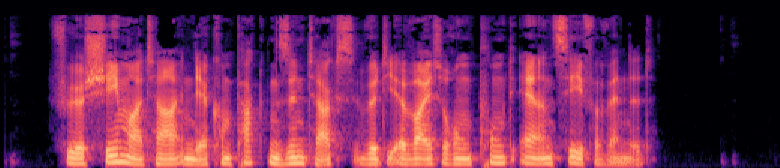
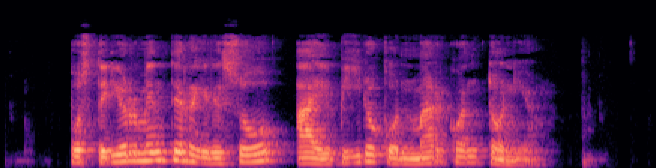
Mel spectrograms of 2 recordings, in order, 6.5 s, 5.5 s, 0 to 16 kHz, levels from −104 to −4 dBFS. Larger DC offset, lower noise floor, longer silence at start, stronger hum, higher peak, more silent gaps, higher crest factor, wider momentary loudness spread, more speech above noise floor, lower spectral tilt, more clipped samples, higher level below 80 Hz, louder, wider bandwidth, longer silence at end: neither; first, -86 dBFS vs -57 dBFS; second, 0.45 s vs 0.6 s; neither; first, -2 dBFS vs -10 dBFS; neither; about the same, 18 dB vs 18 dB; about the same, 9 LU vs 7 LU; first, 67 dB vs 31 dB; second, -5 dB/octave vs -6.5 dB/octave; neither; first, -48 dBFS vs -62 dBFS; first, -20 LUFS vs -26 LUFS; first, 11.5 kHz vs 7.6 kHz; first, 1.15 s vs 0.95 s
